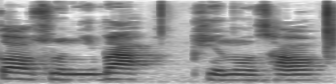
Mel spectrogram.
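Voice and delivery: ordinary delivery, nothing marked

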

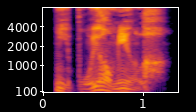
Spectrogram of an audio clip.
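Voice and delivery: plain reading voice

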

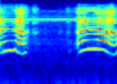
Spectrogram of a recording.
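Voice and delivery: anxious, worried, urgent calling, very high. A narrator reads someone holding up a stumbling man, speaking anxiously. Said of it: "阿许焦急地说".

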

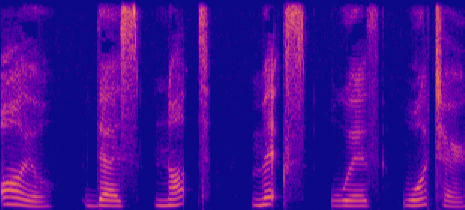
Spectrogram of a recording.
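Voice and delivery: very slow, drawn-out read-along.

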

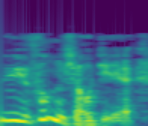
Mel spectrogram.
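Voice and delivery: plain

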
